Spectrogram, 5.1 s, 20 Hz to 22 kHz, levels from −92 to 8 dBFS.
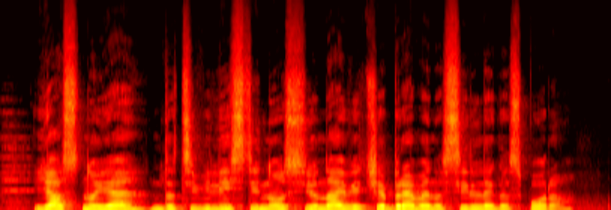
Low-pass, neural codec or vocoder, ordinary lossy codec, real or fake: none; vocoder, 44.1 kHz, 128 mel bands every 512 samples, BigVGAN v2; none; fake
